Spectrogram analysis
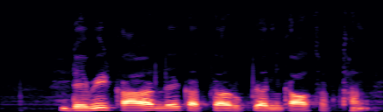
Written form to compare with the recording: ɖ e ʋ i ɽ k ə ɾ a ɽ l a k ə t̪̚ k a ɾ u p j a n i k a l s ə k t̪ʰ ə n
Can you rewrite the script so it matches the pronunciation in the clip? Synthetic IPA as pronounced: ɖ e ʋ i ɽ k a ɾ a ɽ l e k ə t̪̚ k a ɾ u p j a n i k a l s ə k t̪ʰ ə n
